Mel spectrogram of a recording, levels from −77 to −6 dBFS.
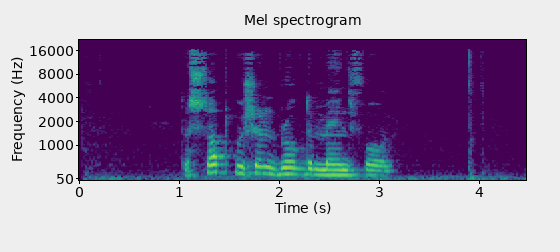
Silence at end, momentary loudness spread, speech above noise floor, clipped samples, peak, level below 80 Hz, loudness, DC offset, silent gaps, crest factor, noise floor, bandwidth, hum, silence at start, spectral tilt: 0.2 s; 21 LU; 32 dB; under 0.1%; -6 dBFS; -50 dBFS; -22 LUFS; under 0.1%; none; 18 dB; -54 dBFS; 16.5 kHz; none; 0.3 s; -4.5 dB/octave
